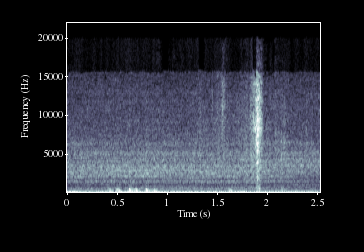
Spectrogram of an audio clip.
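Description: A manual-transmission car with crash damage sits running after starting, its engine idling in a steady, loud low rumble with a brief higher whir partway through.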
